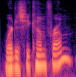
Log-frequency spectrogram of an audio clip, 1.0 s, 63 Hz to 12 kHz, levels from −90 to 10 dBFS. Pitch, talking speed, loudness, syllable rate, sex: 145 Hz, 315 wpm, -16 LUFS, 7.2 syllables/s, male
